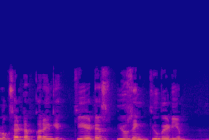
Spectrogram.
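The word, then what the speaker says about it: kubeadm: कई लोग बोलते हैं क्यूब एडीएम, कई बोलते हैं cube admin. So usually cube एडीएम हम लोग जनरली प्रोनाउंस करते हैं, जो कि बेसिकली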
